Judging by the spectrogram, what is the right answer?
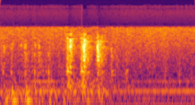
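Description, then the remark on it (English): A door being opened: a quick cluster of wooden clunks and a latch rattle in the middle, over a steady low hum, with no one speaking. “Just open that door.”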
